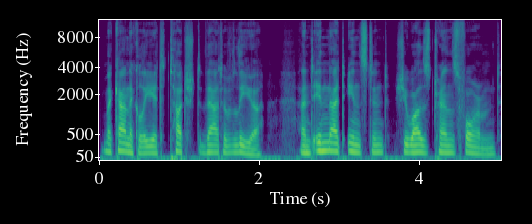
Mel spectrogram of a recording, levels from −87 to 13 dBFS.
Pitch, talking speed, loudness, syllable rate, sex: 130 Hz, 155 wpm, -17 LUFS, 5.0 syllables/s, male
